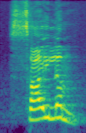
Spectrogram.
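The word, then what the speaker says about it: asylum: साइलम, ए को भी silent करें, साइलम। साइलम का मतलब है किसी को अपने मुल्क में रहने की इजाज़त देना कि इसकी जान को ख़तरा है।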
